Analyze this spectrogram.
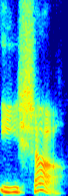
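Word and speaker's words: ईशा: Isha, like in Ishopanishad, means the Lord. But Isha, with a long A at the end, is the feminine form.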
